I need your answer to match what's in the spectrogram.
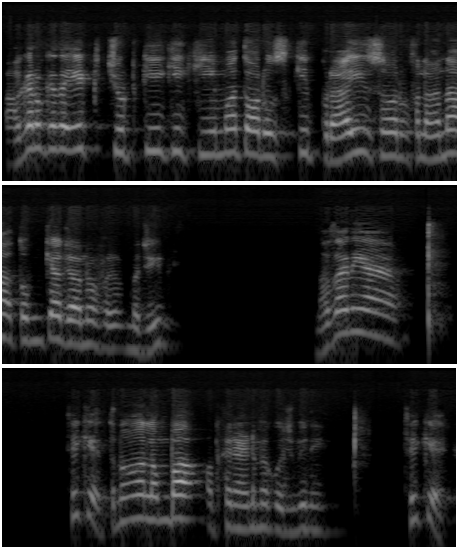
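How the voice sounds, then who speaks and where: A man's voice: very high voice, moderate pace, highs cut off. A man giving an online public speaking lesson in a conversational way, often checking in with his students. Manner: conversational, mixes English phrases, frequent "theek hai" checks. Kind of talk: online class lecture. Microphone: video call.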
